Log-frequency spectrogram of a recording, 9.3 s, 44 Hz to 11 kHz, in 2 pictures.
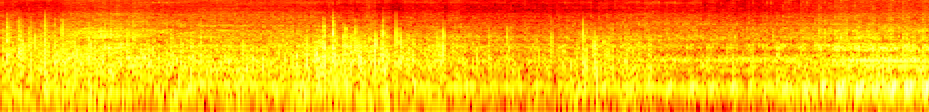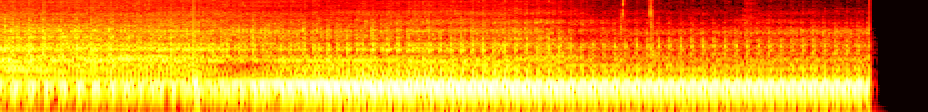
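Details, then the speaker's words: Aprilia SR50R scooter, Piaggio engine, after gearbox oil change (only 40–50 ml of 120 ml found); revs climb and a drone thickens and louders with speed at higher rpm; noise traced to original variator cover/pinion area, cause unknown. "also ich habe jetzt alles ausgetestet das geräusch kommt auf jeden fall von dem rätsel hier"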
